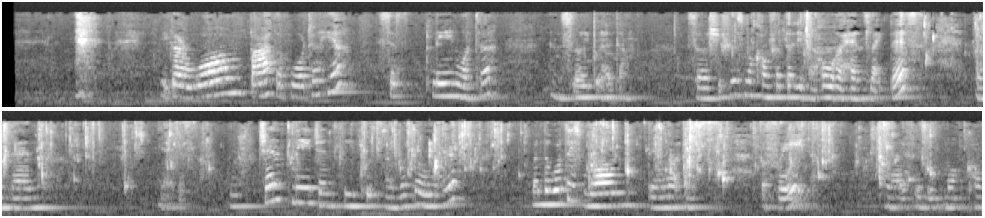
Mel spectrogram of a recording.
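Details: Domestic guinea pigs (Cavia porcellus), called the world's greediest, give repeated rising, squealing harmonic whistles in quick series indoors, with brief high clicks and scuffles in between.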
